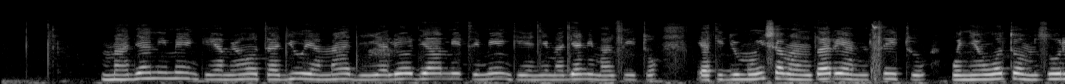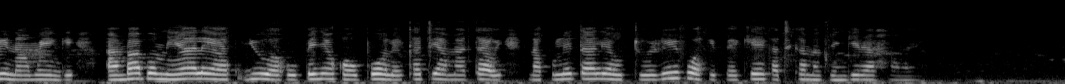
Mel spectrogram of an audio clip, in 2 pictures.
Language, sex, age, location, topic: Swahili, female, 18-24, Dar es Salaam, agriculture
